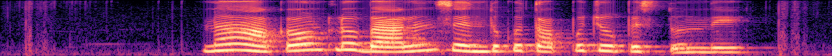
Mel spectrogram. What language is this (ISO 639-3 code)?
tel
